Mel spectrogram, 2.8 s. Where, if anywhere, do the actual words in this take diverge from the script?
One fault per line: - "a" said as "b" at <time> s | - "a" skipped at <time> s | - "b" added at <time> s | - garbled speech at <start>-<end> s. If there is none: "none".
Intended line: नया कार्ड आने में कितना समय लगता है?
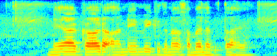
none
